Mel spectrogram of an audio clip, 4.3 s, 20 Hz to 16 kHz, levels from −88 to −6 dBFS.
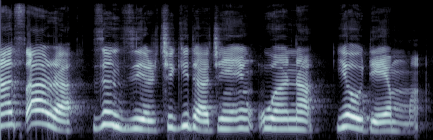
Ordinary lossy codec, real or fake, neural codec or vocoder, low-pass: none; real; none; 14.4 kHz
